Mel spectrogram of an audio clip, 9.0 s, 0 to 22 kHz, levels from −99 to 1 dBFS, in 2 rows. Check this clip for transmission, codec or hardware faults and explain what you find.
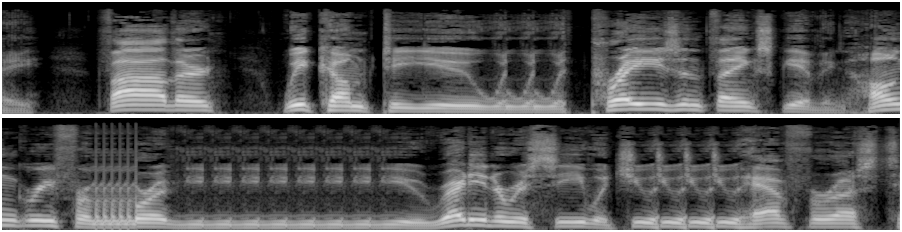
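Two kinds of fault turn up: three bursts of repeated frames and one brief system hang loop.

Repeated frames, 2.51 to 2.79 s, 5.48 to 6.46 s and 7.76 to 8.18 s: a run of compressed data was delivered more than once. The decoder replays the same 139.3 ms block, which fits a run of six frames, two, seven and three extra times. Each repeat gives a stutter, and the speech is stretched by 278.6 ms, 975.2 ms and 418.0 ms.

System hang loop, 4.96 to 5.16 s: the computer or driver stalled while the audio hardware kept cycling through the same short buffer. A 40 ms slice plays five times over, a buzz at the 25 Hz loop rate. The speech under it, about a fifth of a second, never comes out.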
